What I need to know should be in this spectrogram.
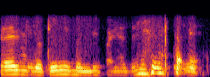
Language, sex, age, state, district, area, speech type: Kannada, male, 18-30, Karnataka, Mysore, rural, conversation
